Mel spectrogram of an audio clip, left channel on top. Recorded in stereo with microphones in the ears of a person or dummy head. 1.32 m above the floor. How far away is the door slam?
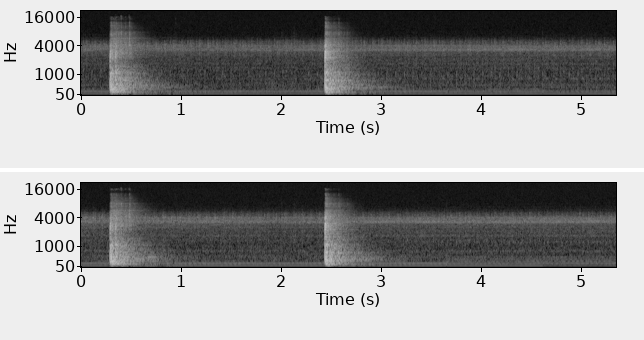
About 0.6 m.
